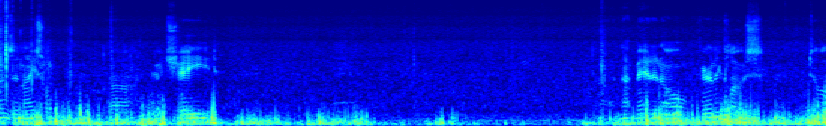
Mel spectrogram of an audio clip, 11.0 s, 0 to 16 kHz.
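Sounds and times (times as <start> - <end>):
low uneven rumble on microphone: 0.0 - 11.0.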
